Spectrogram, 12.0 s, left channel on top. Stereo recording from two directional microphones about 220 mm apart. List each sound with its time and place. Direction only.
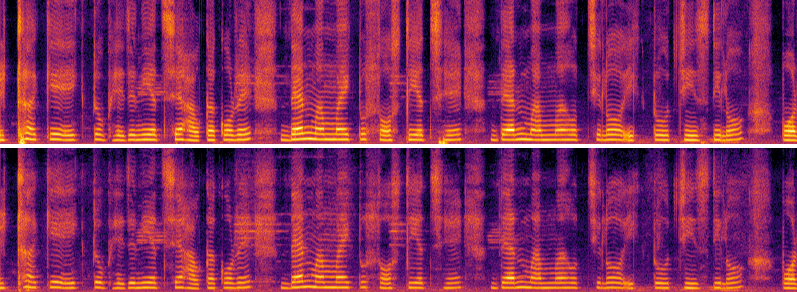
0.0 s child singing: 30° left (ahead or behind)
